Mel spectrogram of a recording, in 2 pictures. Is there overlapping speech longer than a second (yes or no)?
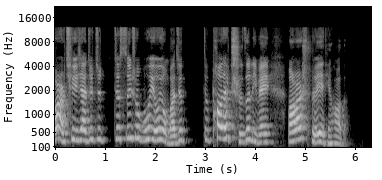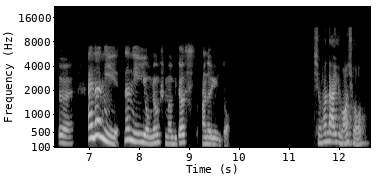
no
